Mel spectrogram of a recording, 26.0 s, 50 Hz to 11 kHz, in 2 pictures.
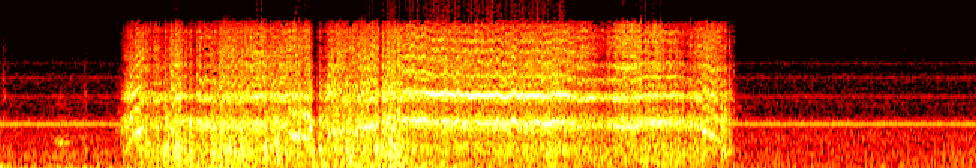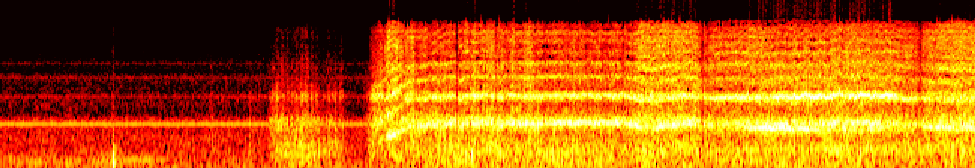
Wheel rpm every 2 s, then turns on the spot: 30, 200, 170, 220, 140, 0, 0, 0, 20, 190, 230, 220, 210.
none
